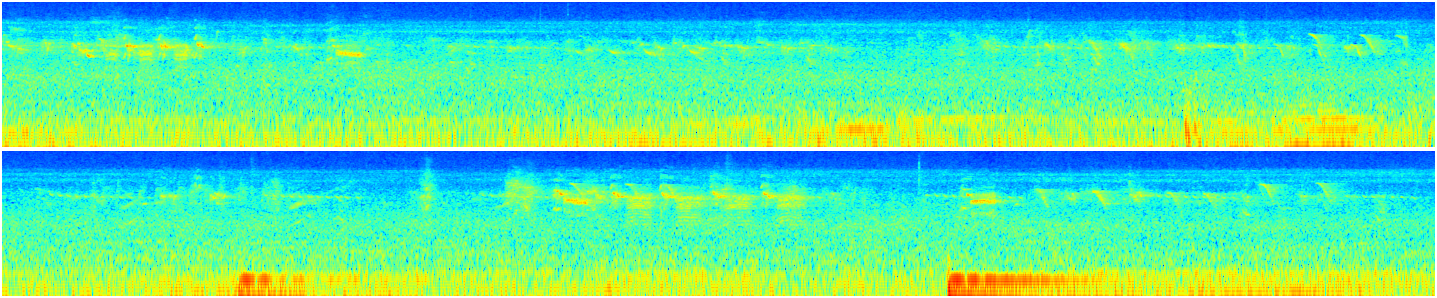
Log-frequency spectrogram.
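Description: Small birds chirping and twittering over and over, with a low rumble that comes and goes in stretches, starting and stopping abruptly.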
